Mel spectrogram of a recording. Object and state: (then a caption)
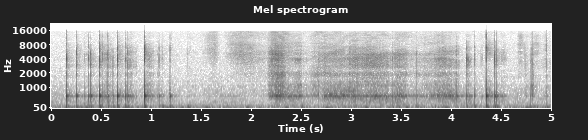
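Plastic hairbrush back, tapped and scratched. Fingertips and nails tap and scratch the hollow, smooth blue plastic back shell of a palm-sized plastic detangling hairbrush. A quick series of sharp, clicky taps rings with a hollow tone near 580 Hz. A stretch of bright, hissy scratching follows, and then a few more taps.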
